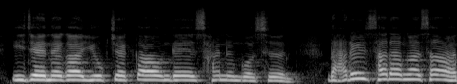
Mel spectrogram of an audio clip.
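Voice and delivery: slow, measured, even-pitched recitation; unison scripture reading. Real, not acted. Preacher leading the congregation in reading a verse, slow solemn recitation. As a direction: read the verse out slowly for all to follow. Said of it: "우리 한 목소리를 읽어보겠습니다".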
